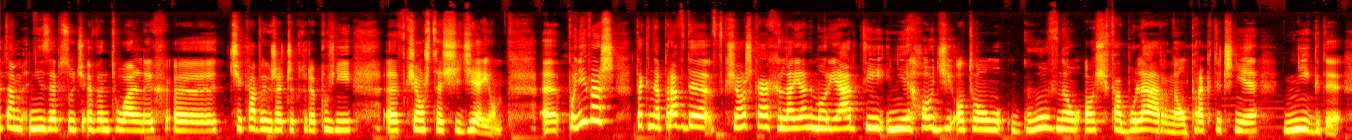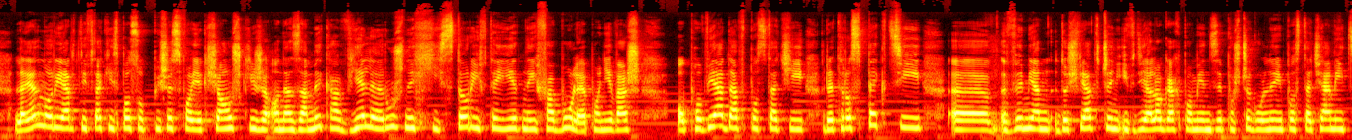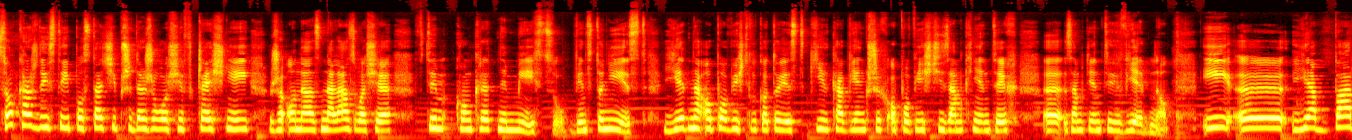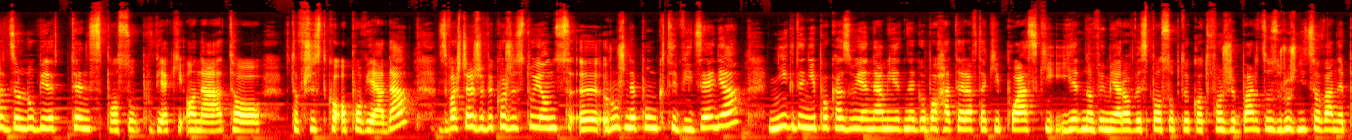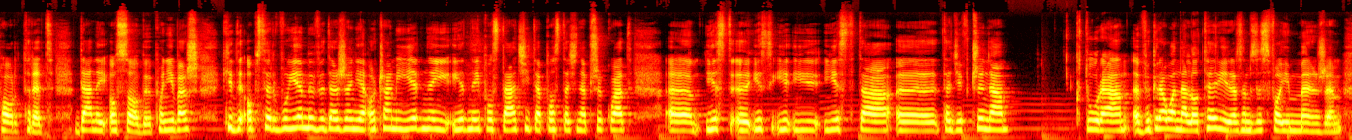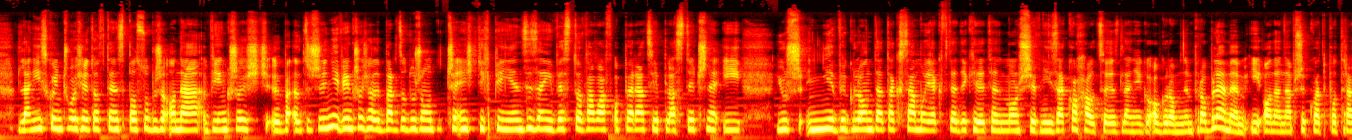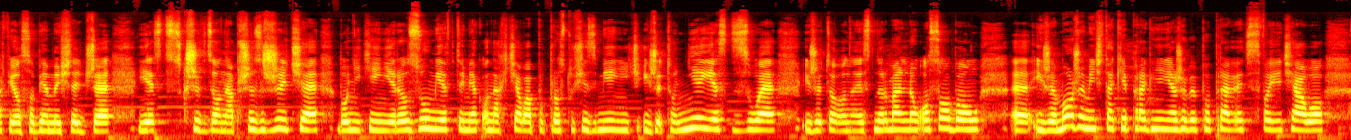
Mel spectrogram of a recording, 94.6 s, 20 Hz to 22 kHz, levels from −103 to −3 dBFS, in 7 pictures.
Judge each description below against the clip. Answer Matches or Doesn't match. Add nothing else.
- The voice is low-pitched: Doesn't match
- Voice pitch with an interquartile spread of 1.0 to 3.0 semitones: Matches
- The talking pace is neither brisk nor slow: Doesn't match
